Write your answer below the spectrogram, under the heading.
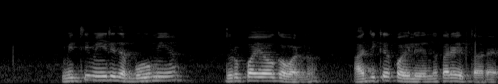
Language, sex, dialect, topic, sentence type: Kannada, male, Coastal/Dakshin, agriculture, statement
